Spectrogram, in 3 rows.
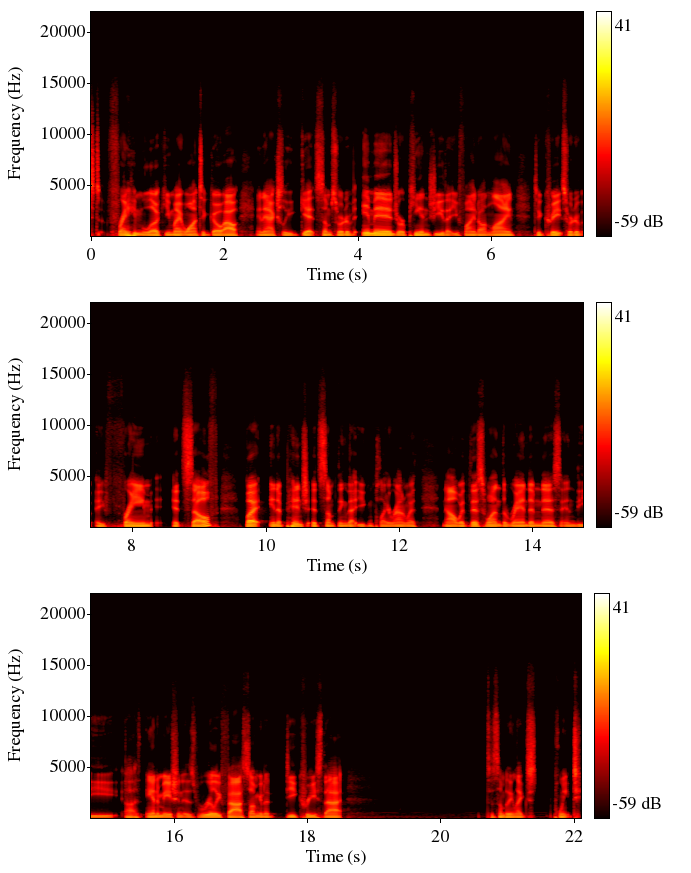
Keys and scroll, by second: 0.5 space, 12.1 space, 16.5-17.4 typing, 18.7 space.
